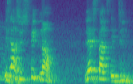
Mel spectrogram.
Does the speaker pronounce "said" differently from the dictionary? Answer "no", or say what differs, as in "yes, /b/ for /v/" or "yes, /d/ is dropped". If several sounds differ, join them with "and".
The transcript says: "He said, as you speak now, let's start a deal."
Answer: yes, /d/ is dropped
